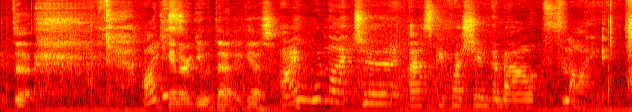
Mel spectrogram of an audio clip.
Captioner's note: sigh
